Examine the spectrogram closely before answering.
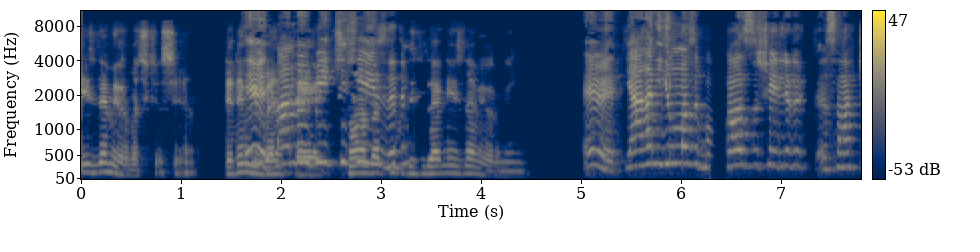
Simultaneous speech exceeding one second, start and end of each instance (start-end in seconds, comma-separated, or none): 1.6-3.4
